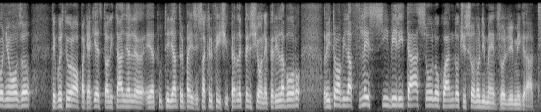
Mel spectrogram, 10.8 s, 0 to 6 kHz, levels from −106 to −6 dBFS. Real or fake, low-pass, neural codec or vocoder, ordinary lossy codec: fake; 5.4 kHz; codec, 16 kHz, 1 kbps, X-Codec, WavLM features, trained on Multilingual LibriSpeech; none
